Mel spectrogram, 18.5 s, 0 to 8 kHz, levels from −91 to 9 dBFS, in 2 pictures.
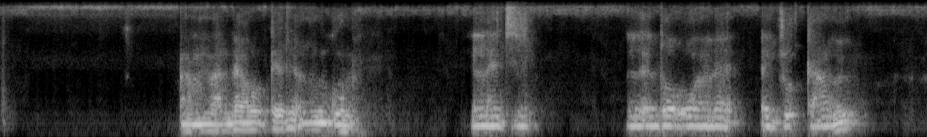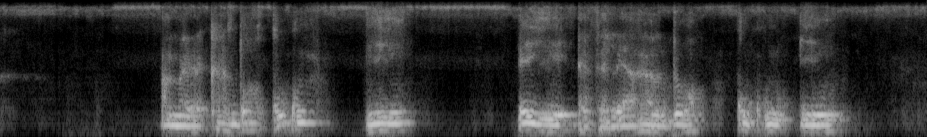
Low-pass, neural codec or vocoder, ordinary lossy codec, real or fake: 7.2 kHz; codec, 16 kHz, 2 kbps, FreqCodec, smaller model; Opus, 16 kbps; fake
